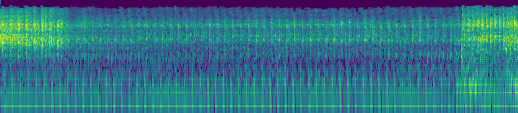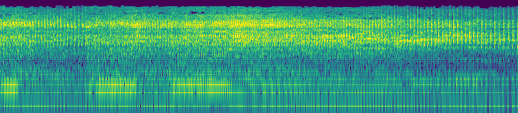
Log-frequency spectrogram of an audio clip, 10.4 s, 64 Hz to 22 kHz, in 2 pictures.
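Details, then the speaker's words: Polaris Sportsman 300 single-cylinder after timing chain and valve adjustment: idles with a light top-end tick about three per second, then revs unevenly; still tapping, valve tap suspected, no metal flakes found, cause unclear. "the engine still makes that noise but from what I've read apparently a lot of people have that exact same noise"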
